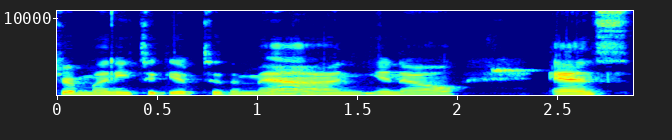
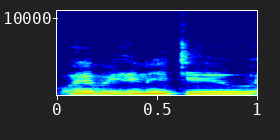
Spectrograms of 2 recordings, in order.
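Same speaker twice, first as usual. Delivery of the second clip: pitched-up panicky question; panicked; 7 semitones higher than usual. Retold or imitated. Stranded in Arizona, asking sister in high panic. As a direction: ask it high, in a retold panic. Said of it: "I panicked".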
